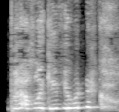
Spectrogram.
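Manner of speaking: high, fast, loud and choked up; tearful disbelief. Retold or imitated. To the man who blessed her, overwhelmed and tearful. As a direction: blurt it out through rising tears. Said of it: "I was just like".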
